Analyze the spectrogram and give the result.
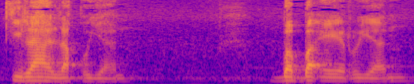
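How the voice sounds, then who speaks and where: A man voicing a hostile demon that speaks through a possessed man, with a big booming voice and a spiteful, mocking manner. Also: level tone, unhurried, natural voice. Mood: sneering.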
